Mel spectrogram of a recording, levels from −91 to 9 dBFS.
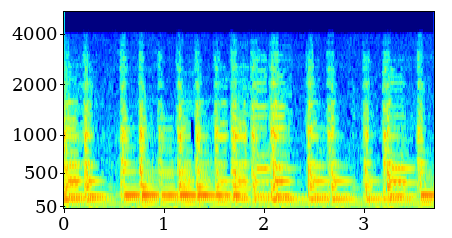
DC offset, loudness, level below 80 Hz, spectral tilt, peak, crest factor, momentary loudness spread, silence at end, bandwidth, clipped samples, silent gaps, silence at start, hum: under 0.1%; -20 LUFS; -44 dBFS; -12.5 dB/octave; -4 dBFS; 16 dB; 4 LU; 0 s; 4.2 kHz; under 0.1%; none; 0 s; none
